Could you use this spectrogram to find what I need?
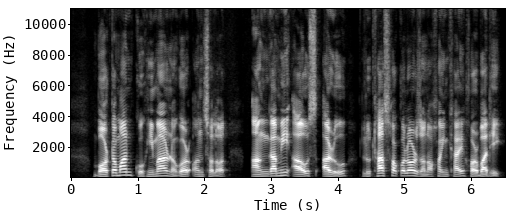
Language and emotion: Assamese, neutral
